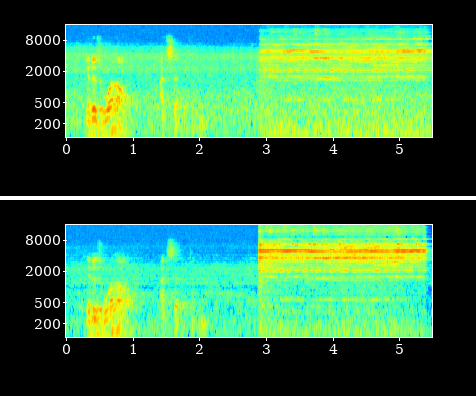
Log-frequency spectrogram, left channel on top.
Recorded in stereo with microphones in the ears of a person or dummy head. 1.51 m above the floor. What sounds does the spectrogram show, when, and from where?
0.3 s a man speaking: 60° left (ahead or behind), 1.1 m
2.9 s a bell: 80° right, 0.8 m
